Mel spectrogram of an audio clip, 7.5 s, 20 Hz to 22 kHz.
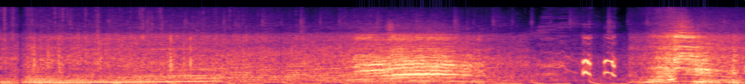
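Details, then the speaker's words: Ferrari 360 Spider after full repair including timing belt work, sludgy oil found earlier: engine picks up cleanly with a smooth rising rev as the car pulls away; runs even and healthy. Head gasket condition still uncertain. "This sounds awesome."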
